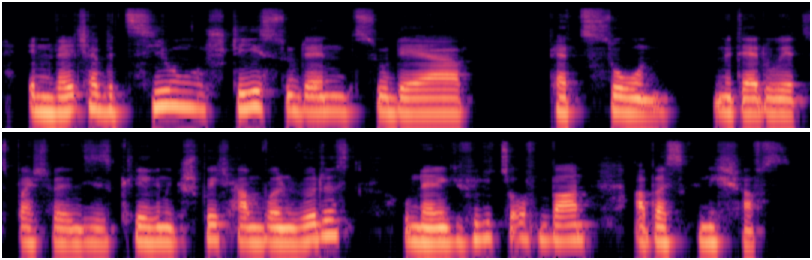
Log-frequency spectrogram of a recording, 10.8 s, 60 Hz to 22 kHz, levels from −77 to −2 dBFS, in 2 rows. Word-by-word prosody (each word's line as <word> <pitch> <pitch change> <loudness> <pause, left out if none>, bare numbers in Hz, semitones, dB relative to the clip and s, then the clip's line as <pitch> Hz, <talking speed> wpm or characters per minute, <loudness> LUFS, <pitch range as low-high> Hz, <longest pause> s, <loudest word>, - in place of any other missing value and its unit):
„In 135 -3 +2
welcher 140 +3 +2
Beziehung 165 +5 0
stehst 155 +3 0
du 145 - +1
denn 135 -1 0
zu 135 0 -3
der 125 0 +2 0.5
Person, 125 -1 0 0.2
mit 125 - -1
der 120 0 +5
du 120 0 0
jetzt 115 0 -3
beispielsweise 125 -2 -2
dieses 120 0 -6
klärende 130 -2 +1
Gespräch 145 +3 -4
haben 130 -1 +2
wollen 125 -1 +4
würdest, 180 +6 +1 0.3
um 130 - -2
deine 125 0 +6
Gefühle 150 +4 -4
zu 150 - -4
offenbaren, 145 -1 +1 0.2
aber 135 - +2
es 130 +1 -4
nicht 130 0 -1
schaffst?” 110 -1 -7
130 Hz, 160 wpm, -24 LUFS, 125-145 Hz, 0.5 s, deine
